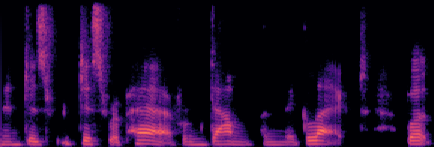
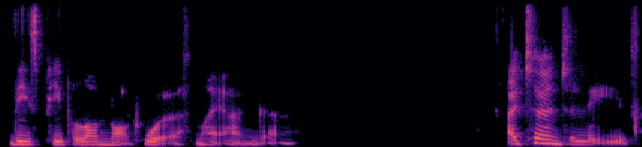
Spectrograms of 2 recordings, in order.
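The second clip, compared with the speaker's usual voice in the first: ordinary delivery, nothing marked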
